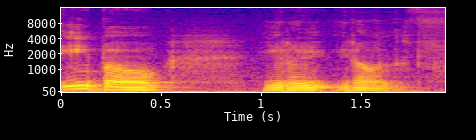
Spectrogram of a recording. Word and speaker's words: Igbo: Okay, and Igbo, for example, with a bow and arrow, he spelled B-O-W. Igbo's I-G-B-O, or the G is silent.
